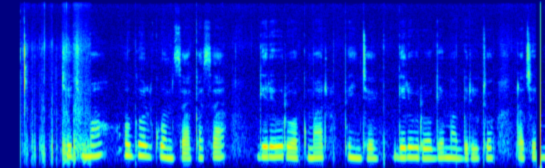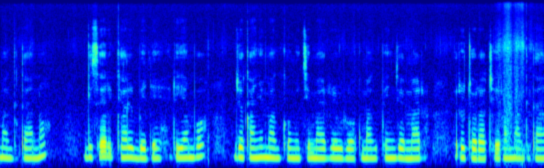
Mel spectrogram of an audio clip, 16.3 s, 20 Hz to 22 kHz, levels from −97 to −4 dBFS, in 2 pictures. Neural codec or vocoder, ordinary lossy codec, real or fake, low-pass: none; none; real; none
